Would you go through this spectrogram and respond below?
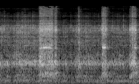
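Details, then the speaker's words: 1995 Mercedes S320 non-ASR throttle body, part 0001415725, bench-tested energized before repair, gives short, irregular high-pitched buzzing screeches; the internal clutch coil has failed and wiring is deteriorating, so the coil can't hold the plate and it chatters. "this is your noise this is a screeching sound that was described when unit is energized when the car is started okay because the coil is not holding it"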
